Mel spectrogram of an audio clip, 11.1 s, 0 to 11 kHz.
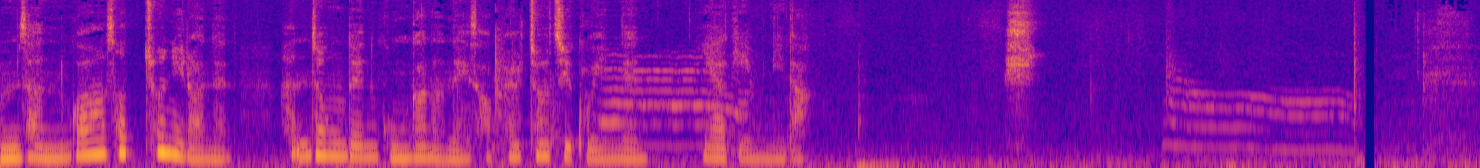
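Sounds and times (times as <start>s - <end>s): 
speech: 0.0s - 6.2s, 7.6s - 7.8s
pet cat meowing: 3.8s - 5.8s, 8.7s - 10.2s.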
